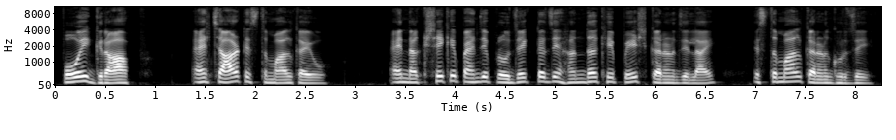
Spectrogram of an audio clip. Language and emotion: Sindhi, neutral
